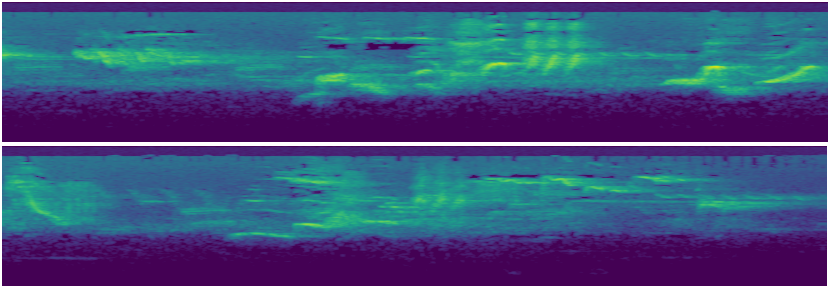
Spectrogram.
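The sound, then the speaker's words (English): Several birds sing and chirp together in a steady, overlapping chorus of high, bright warbles and tweets, moderately loud, with no voices present. “Tuned into birdsong more in the past year than ever before?”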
